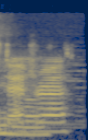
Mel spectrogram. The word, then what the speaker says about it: Dedra: been happier that her name uh is not pronounced like mine uh originally I was like oh man it should have been Deidre I know it shouldn't have no it's Dedra that's that's her name I'm Nidra this is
